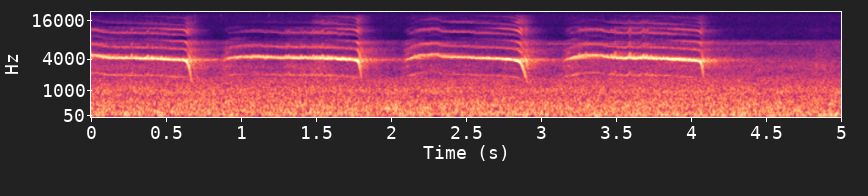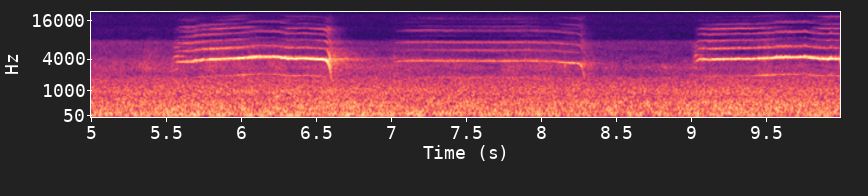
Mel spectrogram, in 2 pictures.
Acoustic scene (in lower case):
park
